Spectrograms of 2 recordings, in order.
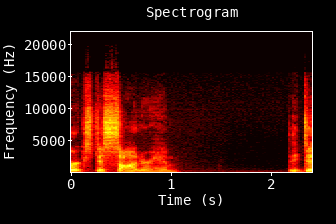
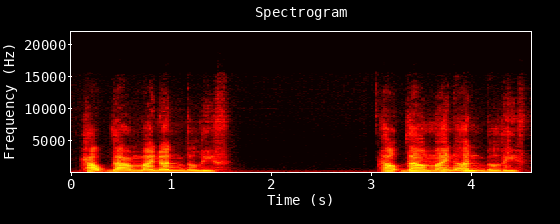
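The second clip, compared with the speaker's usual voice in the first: lower, softer, a hushed prayer; soft prayerful plea; 3 semitones lower, 7 dB quieter than usual. Acted. Preacher prays the father's words quietly for the church, hushed. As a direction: murmur it like a humble prayer. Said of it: "if we would just learn to cry that".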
